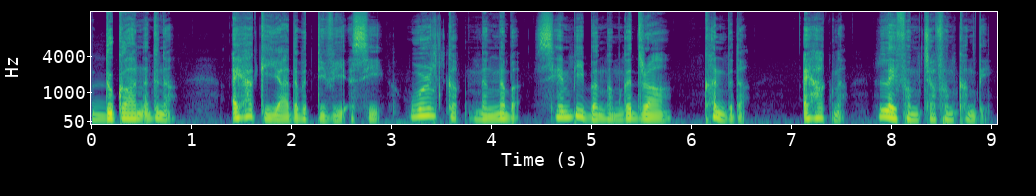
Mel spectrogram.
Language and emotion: Manipuri, fearful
